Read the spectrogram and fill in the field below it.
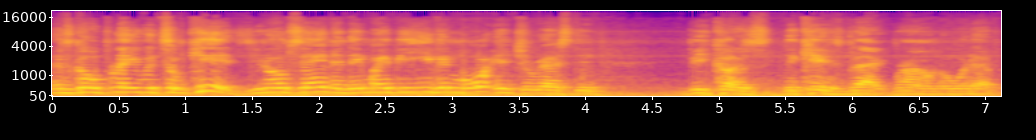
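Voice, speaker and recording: A man's fairly high voice with lively intonation at a moderate pace, amid audible room echo and noticeable background noise. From Providence, Rhode Island (Dominican family). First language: Spanish. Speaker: entrepreneur and emcee. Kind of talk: casual interview.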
